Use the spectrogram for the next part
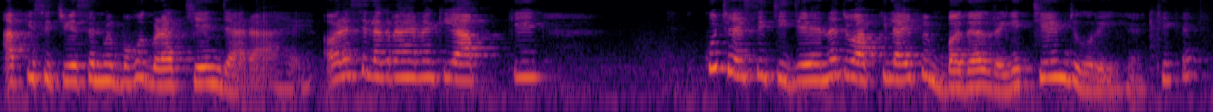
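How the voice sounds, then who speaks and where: A woman tarot reader giving gentle spiritual advice, often checking in with "theek hai?" as she talks. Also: a little high, animated, normal speed, echoey room. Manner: gentle coaching tone, ends phrases with "theek hai?". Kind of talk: casual spiritual advice talk.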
